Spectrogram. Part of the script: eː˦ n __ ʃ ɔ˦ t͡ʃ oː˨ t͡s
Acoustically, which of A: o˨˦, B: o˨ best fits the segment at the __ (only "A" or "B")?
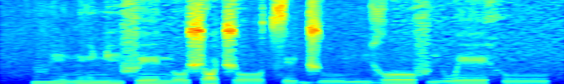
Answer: A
